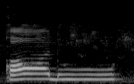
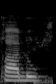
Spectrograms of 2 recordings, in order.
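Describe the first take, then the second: First: The final vowel is stretched long. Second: The final vowel is clipped short. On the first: The speaker calls it right. "थोड़ा सा खींच कर पढ़ना है, एक अलिफ के बराबर" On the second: The speaker calls it wrong. "गलती से या ला इल्मी में या लापरवाही में हम पढ़ जाते हैं"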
